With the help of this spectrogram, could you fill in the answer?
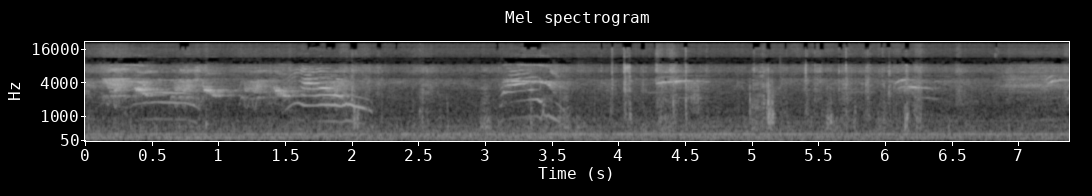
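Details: Several kittens meowing: overlapping thin, high mews, some rising and some falling, repeated throughout over a steady low hum and constant background noise.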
